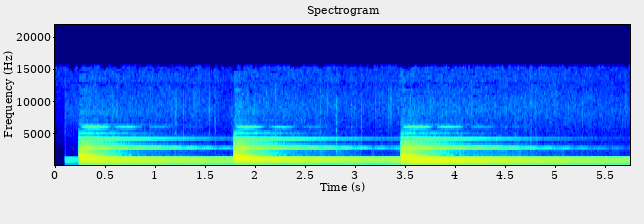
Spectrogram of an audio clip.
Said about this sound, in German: Etwa eine Viertelstunde vor der festgesetzten Zeit der Beerdigung wurde vom Kirchentum mit der Glocke ein Zeichen gegeben.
